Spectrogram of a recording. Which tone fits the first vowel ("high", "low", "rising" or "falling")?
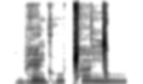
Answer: high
